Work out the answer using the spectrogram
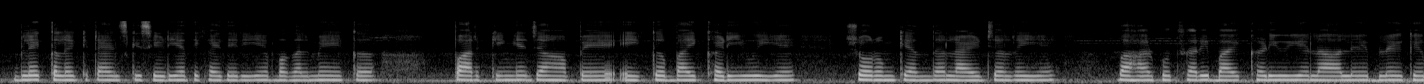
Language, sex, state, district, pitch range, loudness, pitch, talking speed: Hindi, female, Chhattisgarh, Rajnandgaon, 195-200 Hz, -23 LUFS, 200 Hz, 170 wpm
